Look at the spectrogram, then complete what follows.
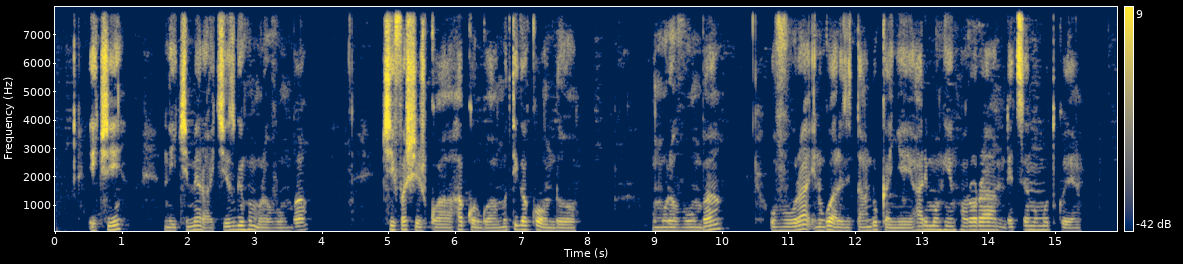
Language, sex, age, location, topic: Kinyarwanda, male, 18-24, Huye, health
